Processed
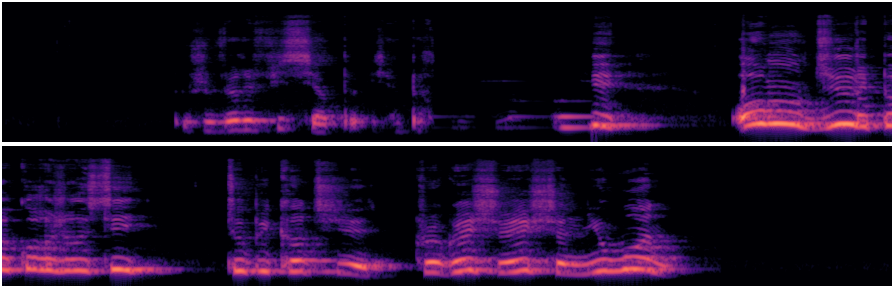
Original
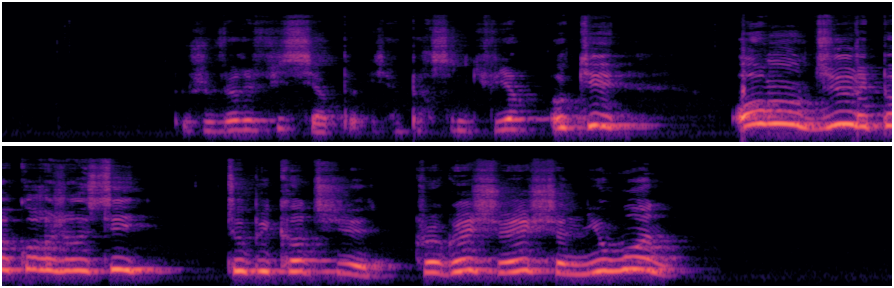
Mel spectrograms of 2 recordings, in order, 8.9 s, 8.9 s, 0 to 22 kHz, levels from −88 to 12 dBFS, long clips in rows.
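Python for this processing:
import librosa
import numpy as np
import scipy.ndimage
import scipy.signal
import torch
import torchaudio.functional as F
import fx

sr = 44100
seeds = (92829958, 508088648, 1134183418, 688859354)

y = fx.ladder_highpass(x, sr, hz=370.0, resonance_pct=50)
y = fx.octave_resonator(y, sr, note='D#', decay_s=0.46, at=(2.14, 2.95), fade=0.02)
y = F.gain(torch.from_numpy(y), 5.5).numpy()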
